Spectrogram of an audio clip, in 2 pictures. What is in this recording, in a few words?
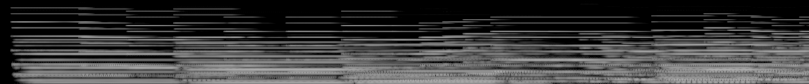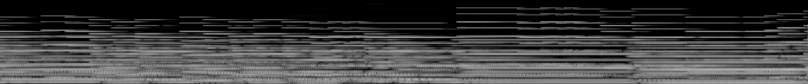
Church Organ B, Minuetto in g minor, reverberated; Andreas Instrument Sounds AB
